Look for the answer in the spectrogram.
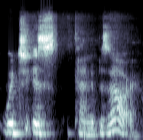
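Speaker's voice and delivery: normal talking voice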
